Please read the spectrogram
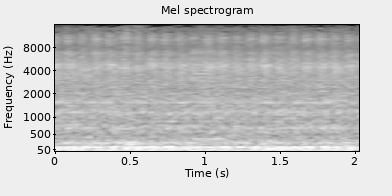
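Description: A steady low hum with a faint haze of background noise, no distinct strokes or knocks.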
